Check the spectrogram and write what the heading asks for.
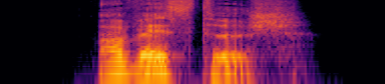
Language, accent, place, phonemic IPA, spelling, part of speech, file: German, Germany, Berlin, /aˈvɛstɪʃ/, Avestisch, proper noun, De-Avestisch.ogg
- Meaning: Avestan (Old Iranian language)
